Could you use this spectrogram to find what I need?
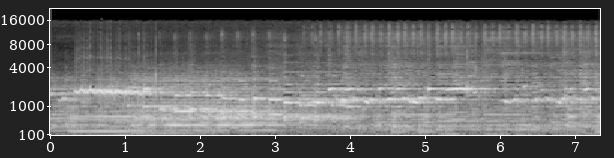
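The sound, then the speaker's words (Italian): A professional whistler whistles a melodic tune alone, with clear sustained notes stepping between pitches and a steady loudness throughout. “Ora proviamo a contattare il nostro fischiatore professionista”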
